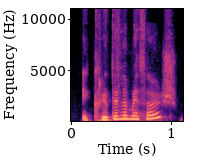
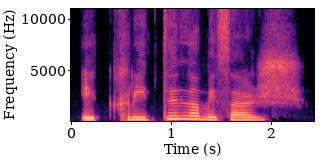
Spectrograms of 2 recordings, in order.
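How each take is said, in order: First: "écrit-il un message" quicker, higher, rising at the end; question intonation. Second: Slow, measured model sentence; slow modelling. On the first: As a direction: ask "écrit-il un message" briskly, lifting "message". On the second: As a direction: spell out "Écrit-il un message" slowly, word by word. Teacher models the inverted question. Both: Shown as a demonstration.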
